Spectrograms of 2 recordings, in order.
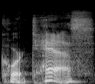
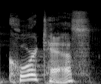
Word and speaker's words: Cortes: I said it Cortes because I thought there was an accent mark on the second syllable. Turns out there isn't, so my bad. Just for the record, it's the Cortes.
